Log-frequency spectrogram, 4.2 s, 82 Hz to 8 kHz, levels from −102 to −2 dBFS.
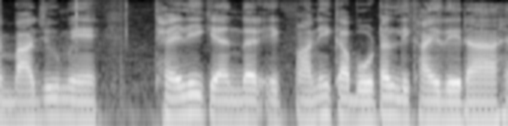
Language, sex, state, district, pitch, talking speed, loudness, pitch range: Hindi, male, Gujarat, Valsad, 105 Hz, 185 wpm, -16 LUFS, 100-115 Hz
